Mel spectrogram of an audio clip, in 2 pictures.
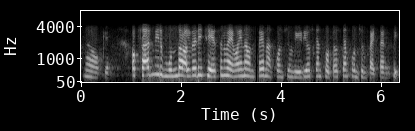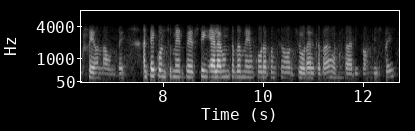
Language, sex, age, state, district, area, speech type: Telugu, female, 30-45, Andhra Pradesh, N T Rama Rao, rural, conversation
